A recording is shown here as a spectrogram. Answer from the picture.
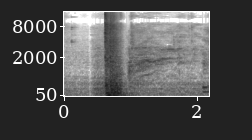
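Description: A single sudden loud bang, like something hard slammed or struck, about half a second in, dying away with a short ringing tail.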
